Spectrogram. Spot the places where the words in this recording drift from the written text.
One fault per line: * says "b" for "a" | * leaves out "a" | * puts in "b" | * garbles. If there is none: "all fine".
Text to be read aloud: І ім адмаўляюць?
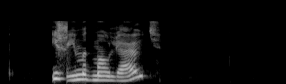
all fine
